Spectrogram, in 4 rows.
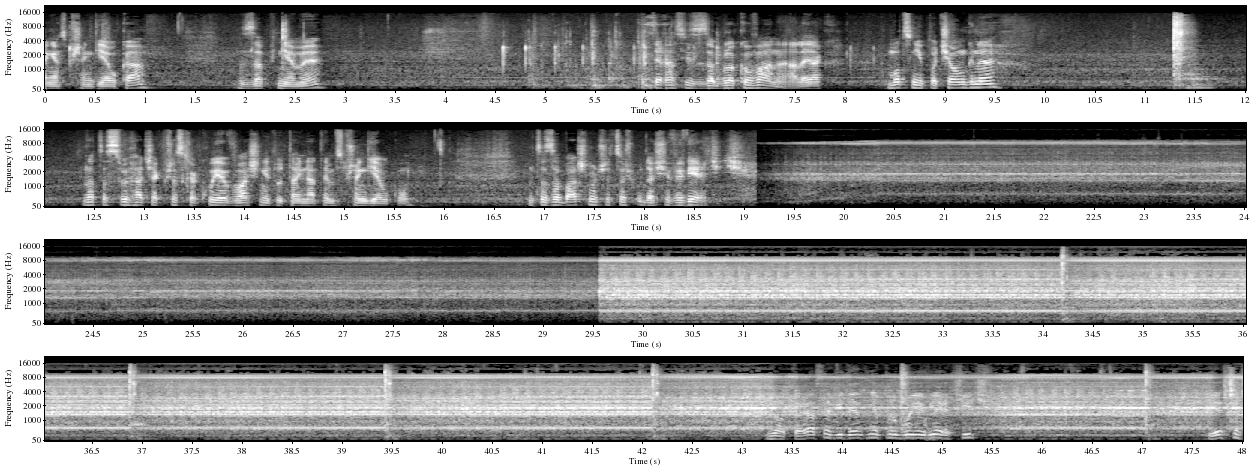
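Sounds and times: milling machine spindle whine: 19.1s - 48.0s.

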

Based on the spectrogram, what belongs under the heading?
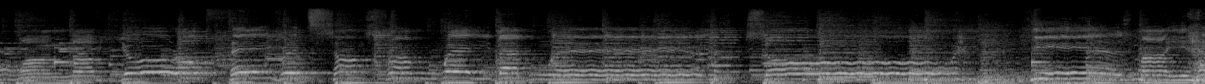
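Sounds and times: small live band: 0.0s - 12.0s
singers in duet with vibrato: 4.2s - 12.0s.

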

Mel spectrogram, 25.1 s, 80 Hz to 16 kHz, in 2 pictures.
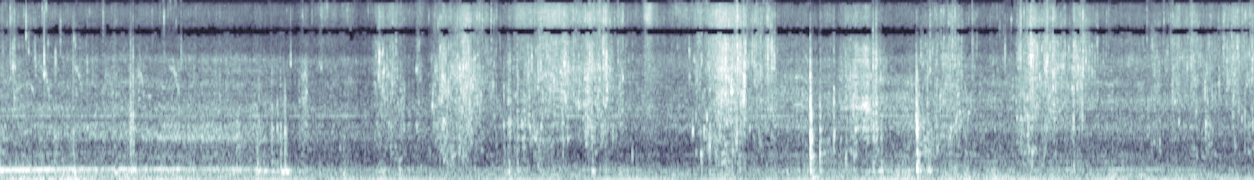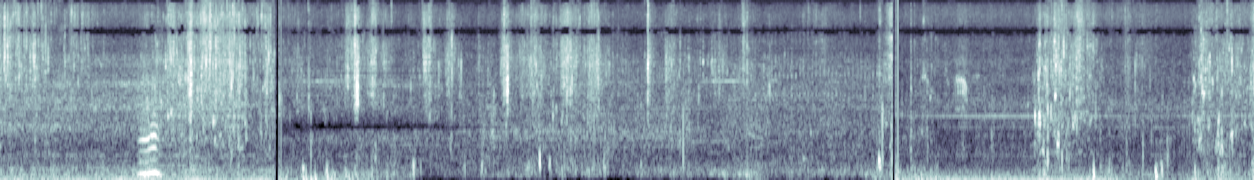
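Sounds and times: steady low hum: 0.0s - 16.1s, 21.0s - 25.0s
water splashing from wading: 2.6s - 20.3s, 22.8s - 25.0s.

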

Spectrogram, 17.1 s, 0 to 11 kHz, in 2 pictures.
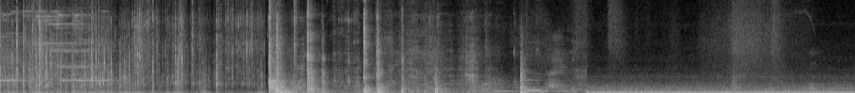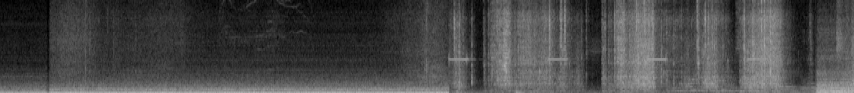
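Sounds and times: air fryer humming: 5.8s - 17.0s
metal utensil handling food: 13.0s - 16.7s.

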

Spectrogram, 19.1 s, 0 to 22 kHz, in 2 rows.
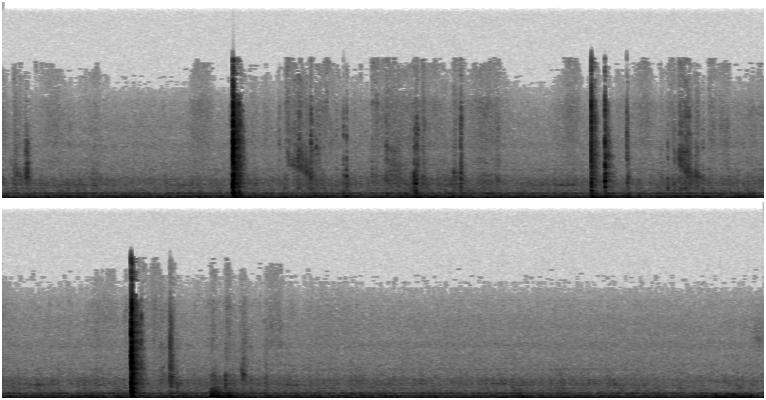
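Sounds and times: faint steady hum: 0.0s - 19.0s
cards tapping on wooden table: 2.9s - 3.1s, 7.4s - 8.6s, 11.1s - 12.6s
card sliding swishes: 2.9s - 6.3s.

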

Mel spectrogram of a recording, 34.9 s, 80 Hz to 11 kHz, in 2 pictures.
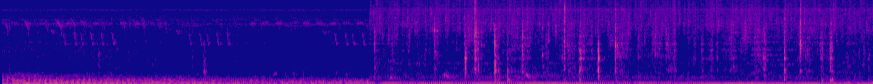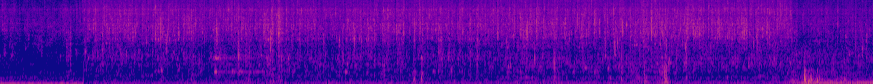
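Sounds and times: water pouring into plastic basin: 7.4s - 34.9s.

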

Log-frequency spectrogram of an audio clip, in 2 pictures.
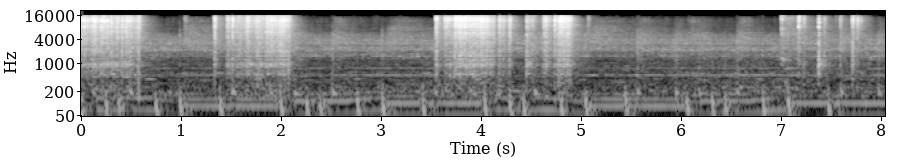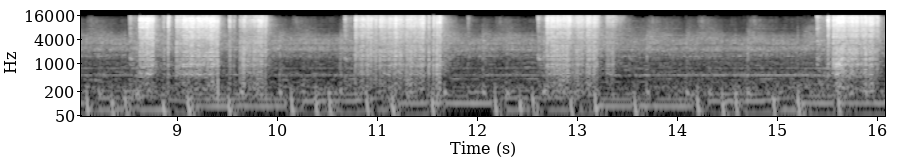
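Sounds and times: arc welding crackle: 0.0s - 2.4s, 3.4s - 5.2s, 6.9s - 13.7s, 15.4s - 16.0s
steady low hum: 0.0s - 16.0s.

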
